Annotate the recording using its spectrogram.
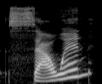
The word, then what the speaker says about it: Samhain: The way the name sounds is Samhain. But it's spelled like Sam Hain, so it's S-A-M-H-A-I-N, so that's where he got Son of Sam.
